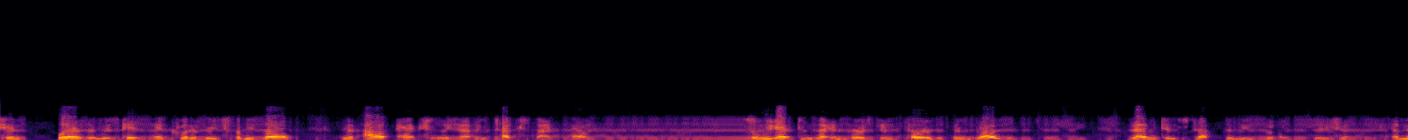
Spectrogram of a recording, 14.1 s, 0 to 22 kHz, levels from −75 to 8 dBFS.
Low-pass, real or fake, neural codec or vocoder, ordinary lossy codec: 5.4 kHz; fake; codec, 16 kHz, 1 kbps, FreqCodec, smaller model; AAC, 48 kbps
